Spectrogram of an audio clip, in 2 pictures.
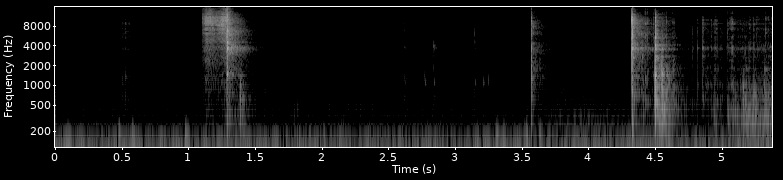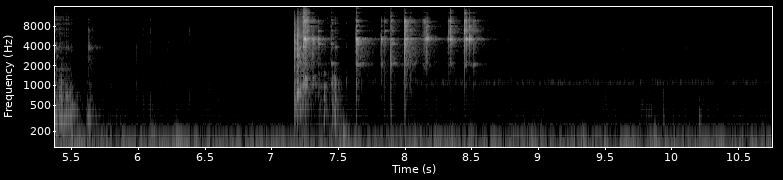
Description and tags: Bottle Cap Pop
The sound of the cap being pried off of a beer bottle.
pop, cap, open, beer, bottle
